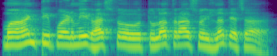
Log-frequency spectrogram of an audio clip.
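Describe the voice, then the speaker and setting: Angry young husband in a storybook, voiced by a male reader, curt and sharp, pitched well above the reader's own voice. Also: fairly quick, close to an everyday voice. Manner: sharp and raised in anger.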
